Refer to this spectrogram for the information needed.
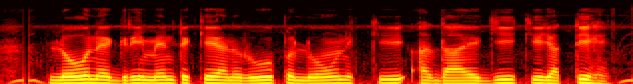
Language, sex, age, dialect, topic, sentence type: Hindi, male, 18-24, Awadhi Bundeli, banking, statement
